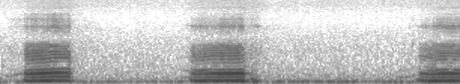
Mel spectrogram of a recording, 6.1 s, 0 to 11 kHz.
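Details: Golden Retriever puppy in deep sleep: soft, buzzy, tonal snores on each breath, roughly every 2.5 seconds, with quiet pauses between. Puppy snoring.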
